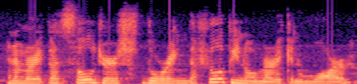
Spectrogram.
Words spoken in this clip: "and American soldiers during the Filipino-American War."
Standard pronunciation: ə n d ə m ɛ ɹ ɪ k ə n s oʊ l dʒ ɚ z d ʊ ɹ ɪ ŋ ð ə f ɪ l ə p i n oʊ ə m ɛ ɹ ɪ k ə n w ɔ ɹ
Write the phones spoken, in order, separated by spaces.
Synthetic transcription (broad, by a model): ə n ə m ɛ ɹ ɪ k ə n s oʊ l dʒ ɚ s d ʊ ɹ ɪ ŋ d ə f ɪ l ə p i n oʊ ə m ɛ ɹ ɪ k ə n w ɔ ɹ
